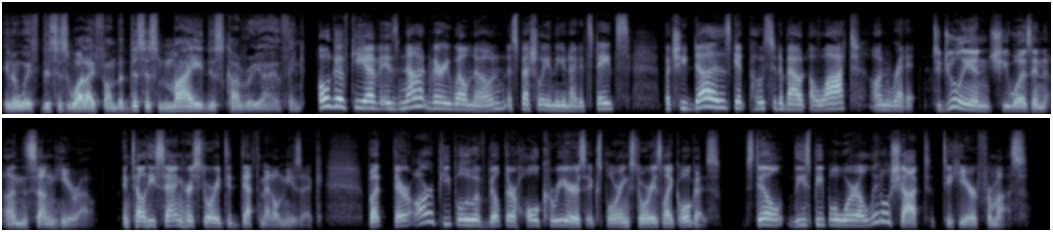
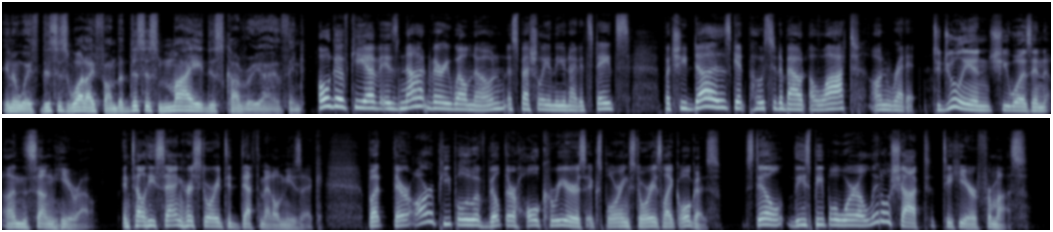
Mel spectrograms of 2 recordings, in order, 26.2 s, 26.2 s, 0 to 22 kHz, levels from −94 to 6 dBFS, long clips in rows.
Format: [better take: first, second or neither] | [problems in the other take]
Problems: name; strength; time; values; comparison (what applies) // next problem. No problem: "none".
second | thin; somewhat; fading below 300 Hz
